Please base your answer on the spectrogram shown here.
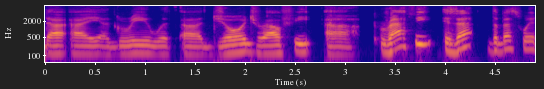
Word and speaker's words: Raphie: Raphie, is that the best way to pronounce it? Raphie, right? Yes? Yes, it's Raphie.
